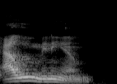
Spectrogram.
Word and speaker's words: aluminium: Or as the British say, aluminium.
